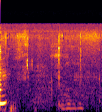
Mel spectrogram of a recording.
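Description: A spoken word trails off at the start, then quiet open-air background hiss with a light tick and a brief low hum a little past the middle.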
